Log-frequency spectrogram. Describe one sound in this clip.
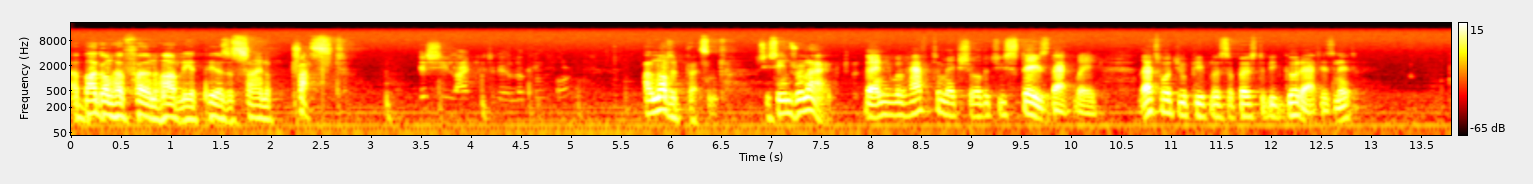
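A man speaks calmly on a phone, close by.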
